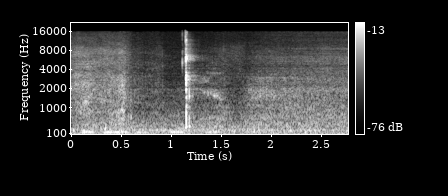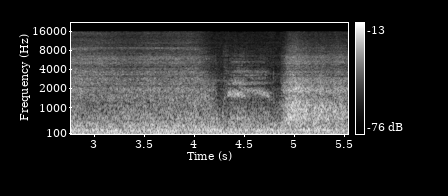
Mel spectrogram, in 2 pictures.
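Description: Faint mouth sounds of a person biting a forkful of chili cheese fries and chewing close to the microphone, with one sharp click about a second in.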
